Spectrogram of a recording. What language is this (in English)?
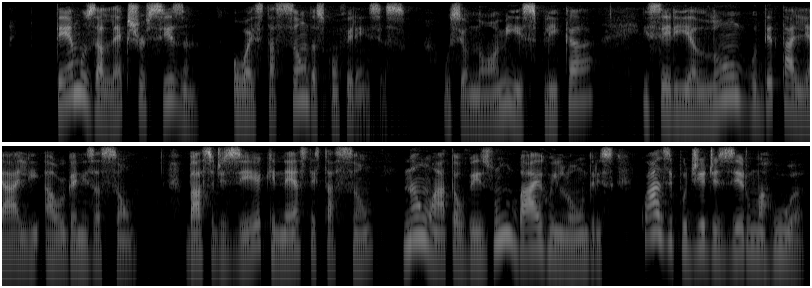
Portuguese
